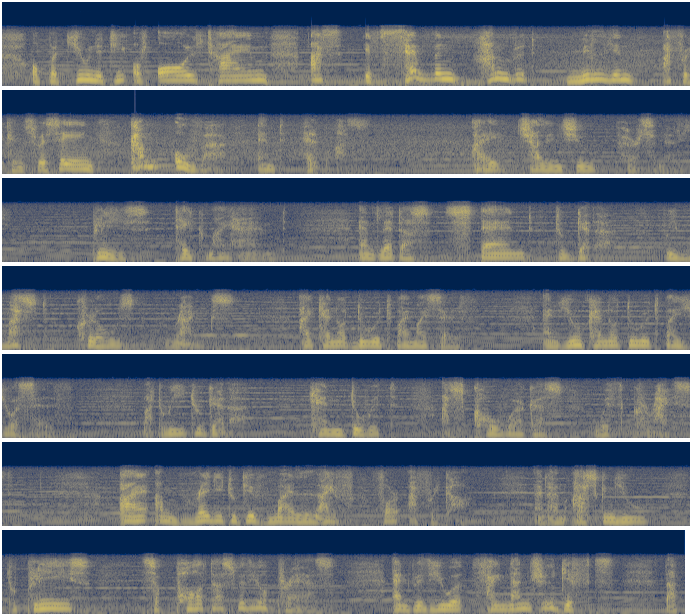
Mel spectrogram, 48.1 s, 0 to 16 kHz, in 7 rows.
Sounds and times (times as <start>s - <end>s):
Music: 0.0s - 48.1s
Speech: 0.2s - 10.6s, 11.6s - 13.9s, 14.7s - 16.6s, 17.3s - 23.0s, 23.6s - 25.4s, 26.0s - 28.2s, 29.0s - 30.0s, 30.6s - 34.6s, 35.6s - 44.6s, 45.2s - 48.1s.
